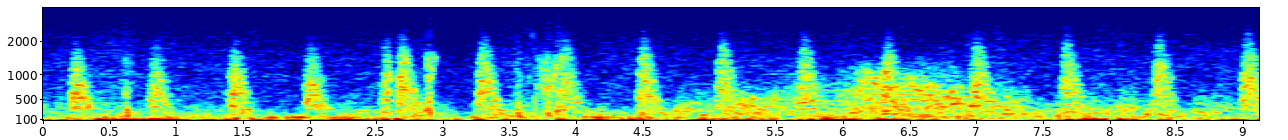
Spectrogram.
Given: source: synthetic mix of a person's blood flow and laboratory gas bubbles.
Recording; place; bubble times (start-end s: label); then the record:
Doppler ultrasound of blood flow; subclavian vein
0.58-0.68 s: bubbles
2.84-2.95 s: bubbles
3.53-3.97 s: bubbles
From the record:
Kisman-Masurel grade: 121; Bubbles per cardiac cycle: 1 to 2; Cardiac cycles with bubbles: 10 to 50%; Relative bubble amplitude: barely perceptible (0.100 to 0.250); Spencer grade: 2 (many but less than half of the cardiac periods contain bubble signals, singularly or in groups); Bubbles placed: anywhere in the cardiac cycle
